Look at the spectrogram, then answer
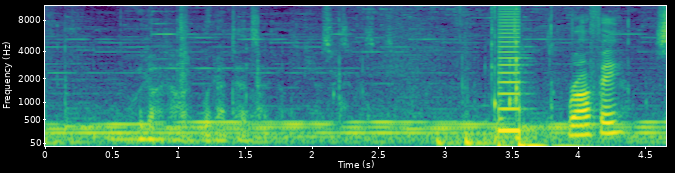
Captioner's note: whispering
